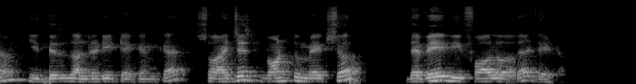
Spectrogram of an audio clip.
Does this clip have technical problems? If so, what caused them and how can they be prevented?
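Yes. Lost LE Audio frames cause gaps at 0.44–0.50 s, 3.50–3.66 s and 5.07–5.16 s. The decoder fills each gap by repeating the last spectrum with random signs, so tones smear into noise. The middle loss is scattered in short runs. A short, interference-free Bluetooth link prevents it.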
